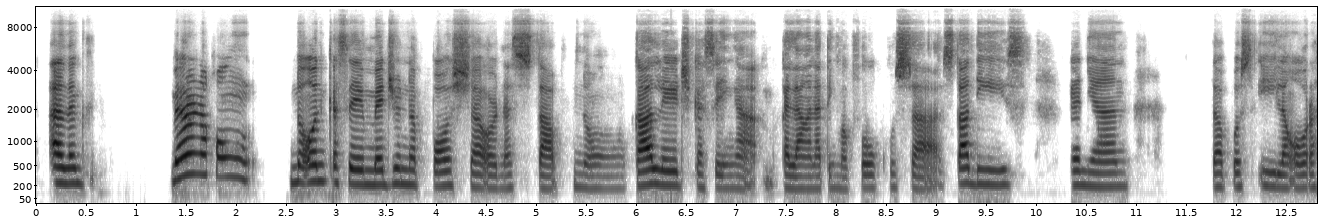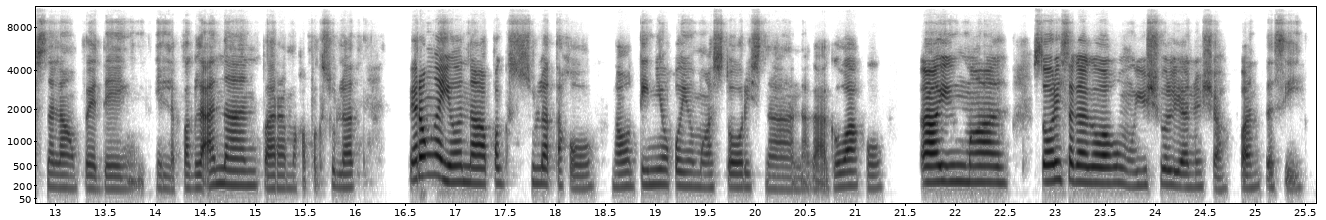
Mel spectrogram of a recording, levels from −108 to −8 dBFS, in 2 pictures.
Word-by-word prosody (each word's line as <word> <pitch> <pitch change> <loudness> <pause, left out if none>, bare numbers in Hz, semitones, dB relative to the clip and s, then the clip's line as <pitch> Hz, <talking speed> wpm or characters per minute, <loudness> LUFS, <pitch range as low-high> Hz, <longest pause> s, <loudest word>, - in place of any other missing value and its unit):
Ah, 240 -1 +10
nag 230 0 0 0.9
meron 350 +6 +8
akong 330 -2 +1 0.6
noon 260 +1 +3
kasi 230 -3 +1
medyo 215 +1 +2
na 215 -1 -4
pause 205 0 -2
siya 185 - +1
or 175 - -3
na 170 0 -7
stop 170 -2 -1
nung 170 -1 -12
college 205 0 +4
kasi 180 -1 -6
nga 170 - -4 0.3
kailangan 170 -1 0
nating 170 +1 -8
mag-focus 180 +3 -6
sa 165 -2 -1 0.2
studies, 220 -2 -1 0.4
gan'yan, 195 -2 -3 0.9
tapos 190 0 -4
ilang 190 -3 -4
oras 180 +2 -4
na 190 - -4
lang 175 -1 -4
puwedeng 170 +7 -7 0.2
i 170 - -12
la 150 - -11
paglaanan 210 +3 0
para 175 0 -2
makapagsulat. 185 +1 -7 0.5
Pero 330 +4 +8
ngayon 265 -8 +4
nakapagsulat 230 0 0
ako 180 -2 -8 0.2
na-continue 215 +3 -4
ko 210 - -5
yung 195 -1 -7
mga 180 0 -6
stories 185 0 -4
na 165 -1 -5
nagagawa 200 +2 -2
ko, 175 +2 -11 0.4
ah, 245 +1 +11
yung 255 0 +1
mga 250 -1 +3 0.3
stories 270 +2 +4
nag 265 -2 +4
gagawa 235 -1 +4
ko 230 -4 -6
usually 215 -1 -1
ano 185 0 -2
siya 185 - -5
fantasy. 180 -1 -6
200 Hz, 135 wpm, -24 LUFS, 180-230 Hz, 0.9 s, ah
